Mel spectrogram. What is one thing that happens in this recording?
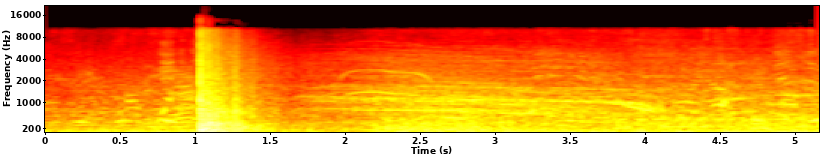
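Sparks hiss from a firework.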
